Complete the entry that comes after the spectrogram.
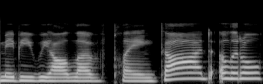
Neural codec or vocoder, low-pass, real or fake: none; 7.2 kHz; real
